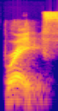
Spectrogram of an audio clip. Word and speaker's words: brave: El siguiente sonido o la siguiente palabra es brave, brave, no suena la E.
